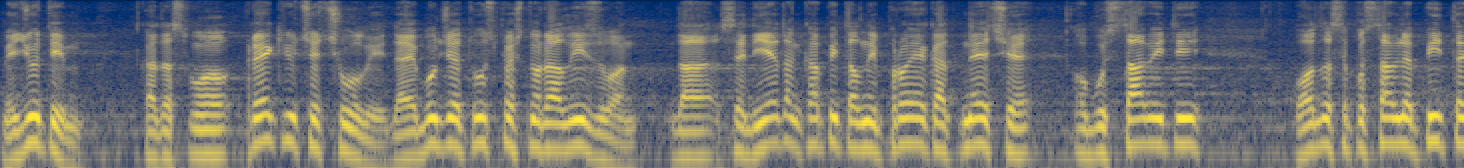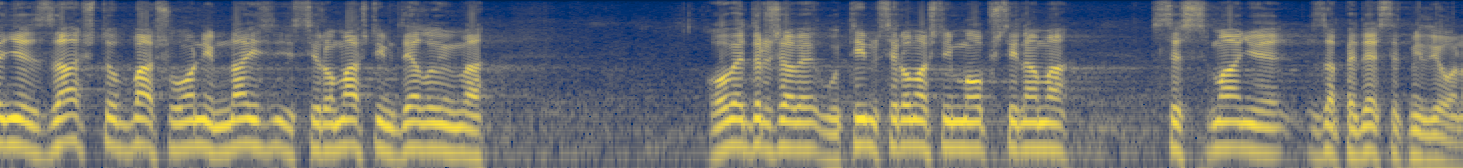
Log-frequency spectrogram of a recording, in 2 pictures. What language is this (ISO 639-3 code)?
srp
